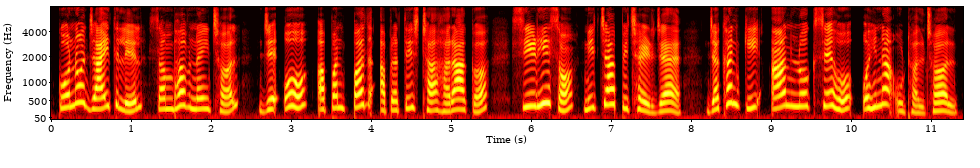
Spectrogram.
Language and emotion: Maithili, neutral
